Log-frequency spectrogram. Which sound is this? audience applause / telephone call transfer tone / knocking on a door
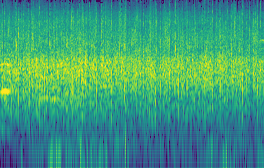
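audience applause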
